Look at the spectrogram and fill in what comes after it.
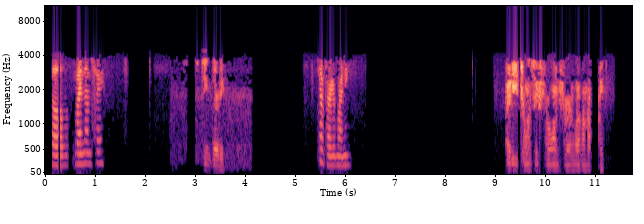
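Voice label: Police Department Dispatch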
